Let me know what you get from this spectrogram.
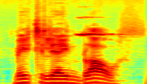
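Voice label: "methyleenblauw", Dutch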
